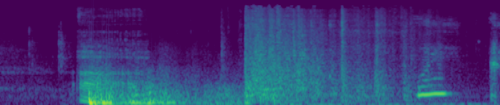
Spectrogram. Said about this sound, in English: So as you guys get back to your car, you hear an explosion come from the house.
